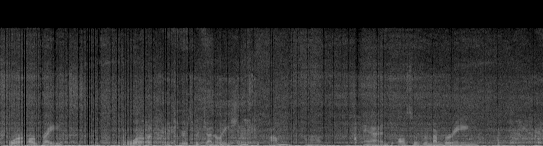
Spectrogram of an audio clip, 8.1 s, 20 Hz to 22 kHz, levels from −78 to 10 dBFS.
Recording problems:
distortion; slight; 17% of the sound clipped
household noises; loud; throughout; 1 dB below the speech
low rumble; loud; throughout; 8 dB below the speech

